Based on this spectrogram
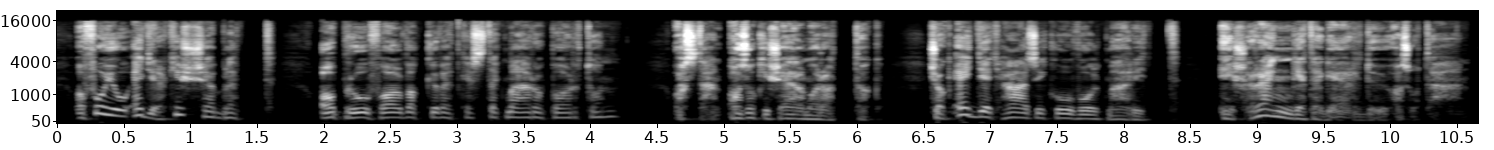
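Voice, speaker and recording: Male children's audiobook narrator, animated and expressive, close studio mic, dry sound. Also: fairly low pitch, slightly rough, no room sound. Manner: lively, expressive storytelling.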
